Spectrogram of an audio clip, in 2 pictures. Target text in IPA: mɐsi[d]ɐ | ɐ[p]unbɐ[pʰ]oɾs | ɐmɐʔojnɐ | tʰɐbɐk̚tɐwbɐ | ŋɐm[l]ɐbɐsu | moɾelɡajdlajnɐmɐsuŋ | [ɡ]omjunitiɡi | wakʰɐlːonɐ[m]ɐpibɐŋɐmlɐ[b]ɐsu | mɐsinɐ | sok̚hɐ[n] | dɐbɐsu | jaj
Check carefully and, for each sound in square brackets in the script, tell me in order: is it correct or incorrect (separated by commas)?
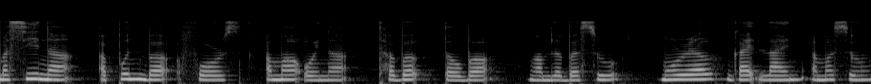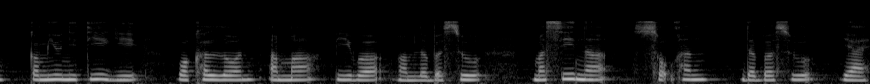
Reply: incorrect, correct, correct, correct, incorrect, correct, correct, correct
